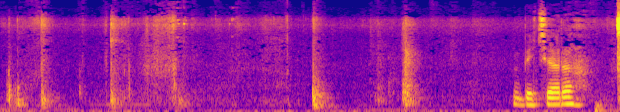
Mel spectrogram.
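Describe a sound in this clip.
A fabric bag rustles as it is handled.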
